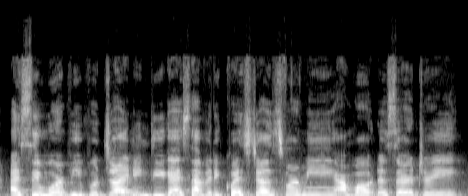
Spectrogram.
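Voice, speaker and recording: A woman's voice: high-pitched, fairly even intonation, moderate pace, slight background noise. A woman, hosting a casual live stream, chatting with viewers, laughing often and repeating words as she talks. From Jamaica. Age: 30s. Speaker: livestream host.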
